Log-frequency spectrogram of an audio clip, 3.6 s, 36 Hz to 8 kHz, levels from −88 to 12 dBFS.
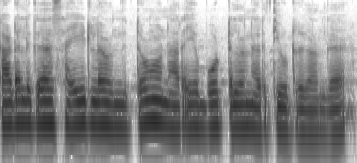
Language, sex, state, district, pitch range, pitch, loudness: Tamil, male, Tamil Nadu, Kanyakumari, 120-140 Hz, 130 Hz, -14 LUFS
